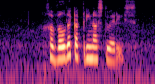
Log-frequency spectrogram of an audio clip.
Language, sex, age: Afrikaans, female, 20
